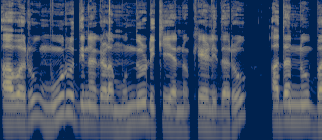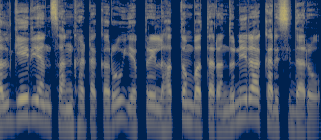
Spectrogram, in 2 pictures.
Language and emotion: Kannada, neutral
